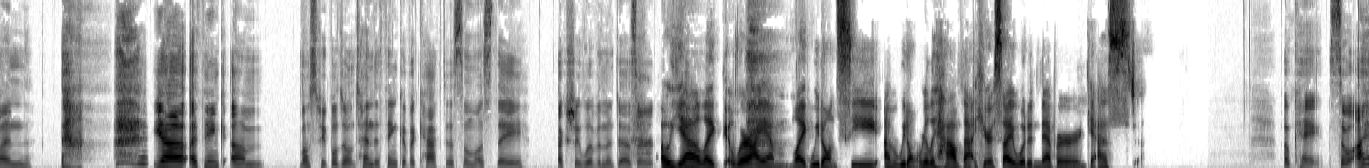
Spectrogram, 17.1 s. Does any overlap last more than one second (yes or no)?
no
